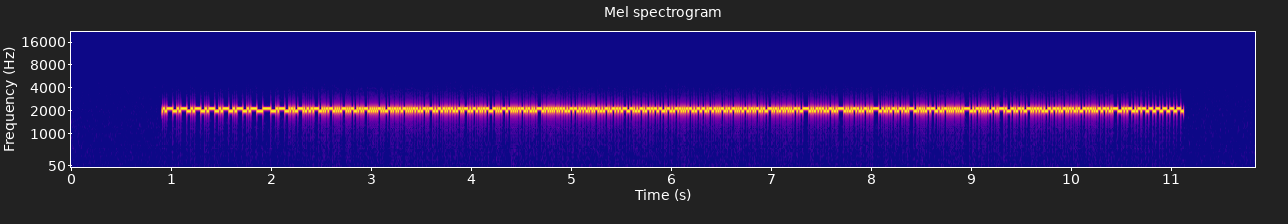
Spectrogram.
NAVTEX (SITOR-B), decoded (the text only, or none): LAWYER MIKE MCBRIDE IS A CURMUDGEON WITH A HEART OF GOLD.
